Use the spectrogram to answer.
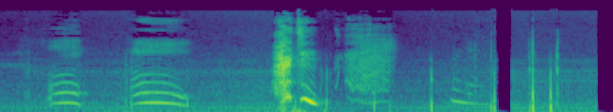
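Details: Adult's playful sneeze, with an infant's babbling and laughter before and after; the baby laughs at the sneeze. Ordinary sneezing.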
